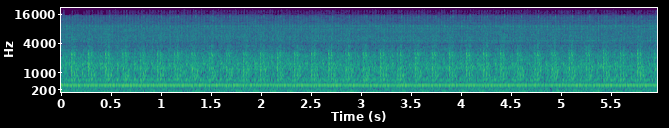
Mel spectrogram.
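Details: 2004 BMW Z4 with M54 six-cylinder petrol engine idling with a light, steady ticking rattle, about three ticks a second; cause unknown.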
